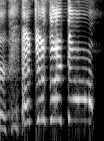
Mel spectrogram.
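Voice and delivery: very high shouted play-by-play; ecstatic championship call. Real, not acted. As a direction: scream the title call at the top of your pitch. Calls the championship-winning moment.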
